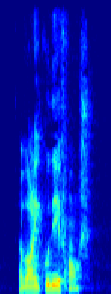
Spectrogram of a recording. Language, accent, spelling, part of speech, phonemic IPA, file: French, France, avoir les coudées franches, verb, /a.vwaʁ le ku.de fʁɑ̃ʃ/, LL-Q150 (fra)-avoir les coudées franches.wav
- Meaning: to be unrestrained, to be unencumbered, to have a free rein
